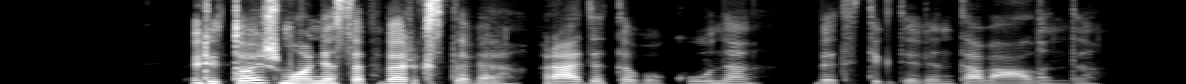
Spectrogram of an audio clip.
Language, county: Lithuanian, Vilnius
